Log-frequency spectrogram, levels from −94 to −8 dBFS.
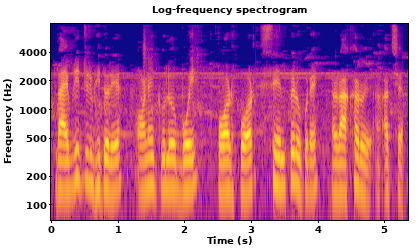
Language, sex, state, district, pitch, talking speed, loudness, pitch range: Bengali, male, West Bengal, Alipurduar, 150 Hz, 110 wpm, -19 LUFS, 140-160 Hz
